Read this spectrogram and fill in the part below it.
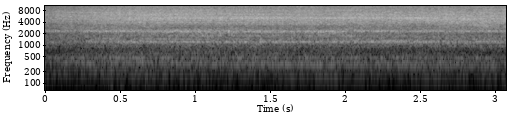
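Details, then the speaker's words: Homemade rotary phase converter from a kit making three-phase power from a single-phase shop panel for dust collection equipment, first start: idler motor reaches speed almost instantly, no hesitation, then even hum and airy fan rush; healthy start. "Okay, there wasn't even a hesitation there. Holy crap."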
